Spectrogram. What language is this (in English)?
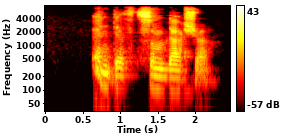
Kabyle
